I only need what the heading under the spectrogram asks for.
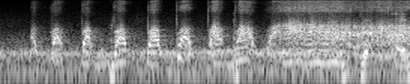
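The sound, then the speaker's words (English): A rapid run of about eight raspy, Donald Duck-like cartoon quacks from a character who is a duck, fairly loud, followed by a steady wash of noisy hiss through the final second. “And also, I like that he sounds like Donald Duck when he is a duck.”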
